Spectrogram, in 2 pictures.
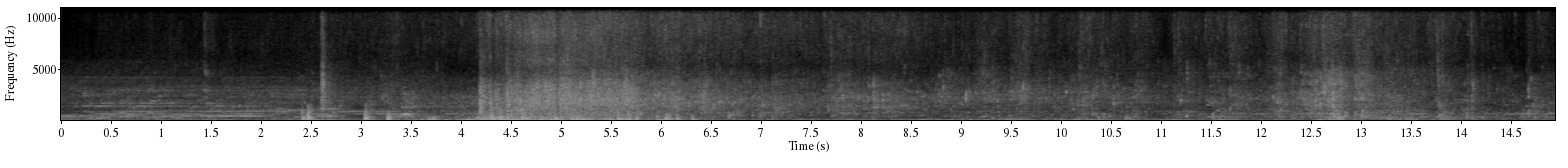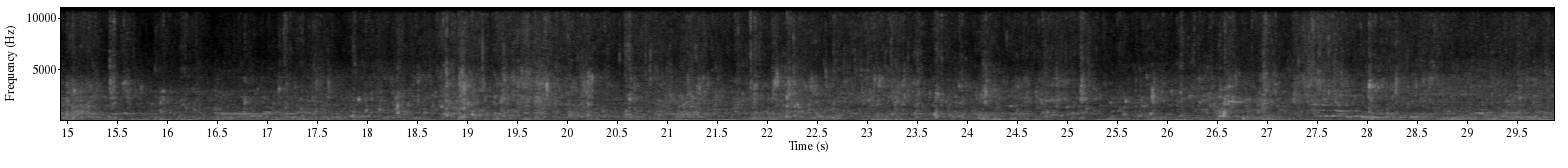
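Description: Water rushes and splashes loudly down a slide.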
